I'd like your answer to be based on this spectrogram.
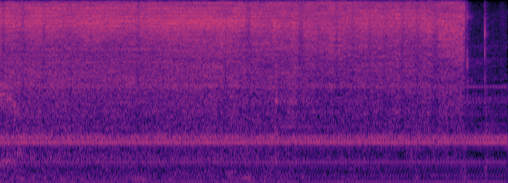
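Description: An airbrush sprays thin paint through a texture effects stencil held close to the surface, a steady airy hiss lasting several seconds before cutting off near the end.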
